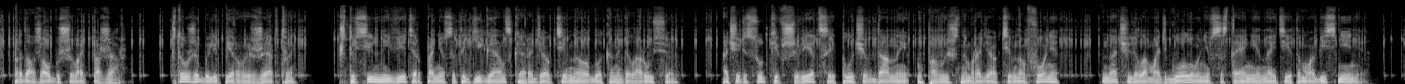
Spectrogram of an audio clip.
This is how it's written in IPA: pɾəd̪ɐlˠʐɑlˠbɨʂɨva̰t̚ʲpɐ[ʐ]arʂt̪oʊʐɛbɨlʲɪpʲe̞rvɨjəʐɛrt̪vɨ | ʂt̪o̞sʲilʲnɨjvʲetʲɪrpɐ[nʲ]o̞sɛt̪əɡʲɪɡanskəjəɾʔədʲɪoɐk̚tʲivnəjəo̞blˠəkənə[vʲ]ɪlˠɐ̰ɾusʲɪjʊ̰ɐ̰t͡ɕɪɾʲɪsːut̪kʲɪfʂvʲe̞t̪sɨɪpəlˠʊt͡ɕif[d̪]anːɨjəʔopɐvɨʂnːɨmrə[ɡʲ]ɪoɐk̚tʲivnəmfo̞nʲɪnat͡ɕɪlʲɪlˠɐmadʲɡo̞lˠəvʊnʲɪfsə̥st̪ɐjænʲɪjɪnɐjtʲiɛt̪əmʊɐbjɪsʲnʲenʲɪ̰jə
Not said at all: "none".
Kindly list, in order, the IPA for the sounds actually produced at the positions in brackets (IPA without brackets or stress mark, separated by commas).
ʐ, nʲ, bʲ, d̪, dʲ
